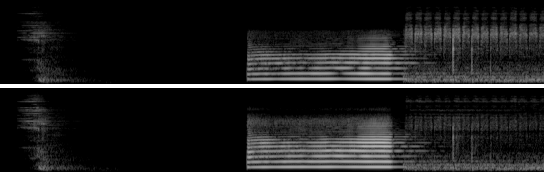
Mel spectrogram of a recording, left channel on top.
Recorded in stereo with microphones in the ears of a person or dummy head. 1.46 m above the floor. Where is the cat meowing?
I don't hear a cat meowing.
